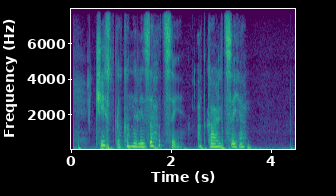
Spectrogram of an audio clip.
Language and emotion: Russian, sad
